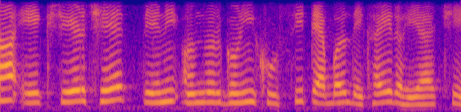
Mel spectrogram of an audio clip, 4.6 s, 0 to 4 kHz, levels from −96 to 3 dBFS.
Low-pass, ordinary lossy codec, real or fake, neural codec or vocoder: 3.6 kHz; Opus, 16 kbps; real; none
